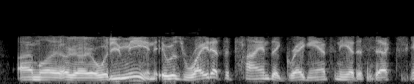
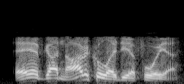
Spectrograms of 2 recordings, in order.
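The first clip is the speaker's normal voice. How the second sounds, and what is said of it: Put-on Australian accent. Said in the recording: “That's how he sounds like in my head. I'm not sure if that's a good Australian accent.”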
